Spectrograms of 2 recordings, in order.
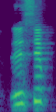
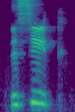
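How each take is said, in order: First: A p sound is pronounced before the t. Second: The p sound is silent. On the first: The speaker calls it wrong. "रिसिप्ट नहीं" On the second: The speaker calls it right. "री का sound तो quickly and सीट is थोड़ा heavy"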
